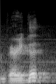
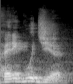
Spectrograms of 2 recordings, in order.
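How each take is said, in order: First: It ends cleanly without an extra vowel. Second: It ends with an extra vowel, Carioca style.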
